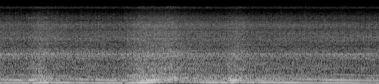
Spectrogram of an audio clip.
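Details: Mitsubishi Colt T120 SS fuel-injected engine after the dead spark plug was replaced: revs up and back smoothly with an even, unbroken beat and no stumble or miss, all cylinders firing properly.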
